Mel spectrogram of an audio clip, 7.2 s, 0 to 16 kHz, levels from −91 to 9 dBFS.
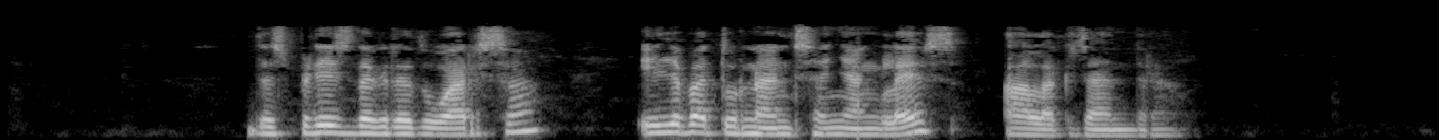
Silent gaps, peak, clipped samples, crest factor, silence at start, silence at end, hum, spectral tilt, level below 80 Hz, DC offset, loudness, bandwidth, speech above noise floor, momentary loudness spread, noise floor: none; -2 dBFS; under 0.1%; 18 dB; 1.25 s; 1.3 s; none; -5 dB/octave; -58 dBFS; under 0.1%; -18 LUFS; 8 kHz; 64 dB; 9 LU; -82 dBFS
